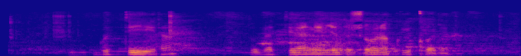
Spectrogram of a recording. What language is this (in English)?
Kinyarwanda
